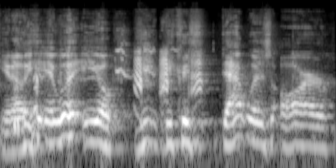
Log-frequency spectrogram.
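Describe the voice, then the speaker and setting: A man's voice: fairly high pitch, measured pace, heavy background noise. A middle-aged man, a firefighter, chatting casually as a guest in an emphatic, rambling way. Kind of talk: casual chat.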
